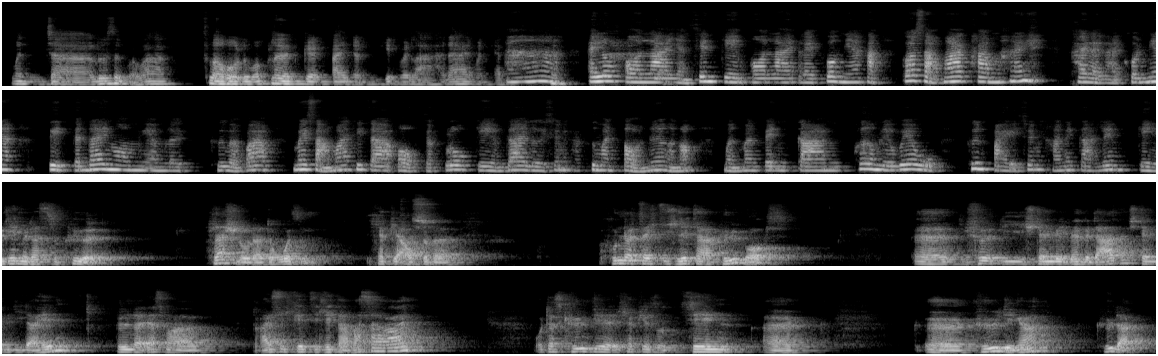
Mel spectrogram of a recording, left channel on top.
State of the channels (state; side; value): different; both; correlation -0.01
